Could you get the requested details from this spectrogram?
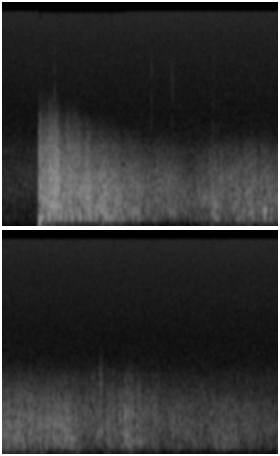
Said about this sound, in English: waiting for avalanche blasts.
